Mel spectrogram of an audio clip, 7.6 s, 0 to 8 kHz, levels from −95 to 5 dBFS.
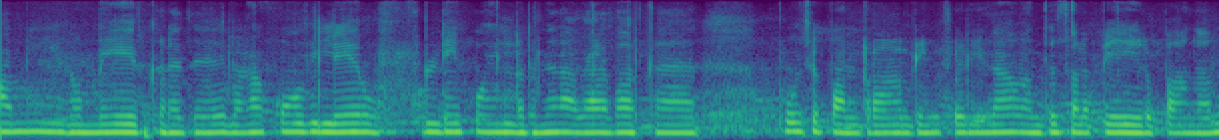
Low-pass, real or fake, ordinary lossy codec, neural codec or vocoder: none; fake; none; codec, 16 kHz, 4 kbps, X-Codec, HuBERT features, trained on balanced general audio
